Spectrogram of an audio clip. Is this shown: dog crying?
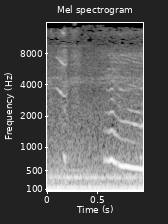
yes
